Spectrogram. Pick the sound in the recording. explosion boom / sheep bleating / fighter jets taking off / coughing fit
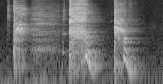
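coughing fit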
